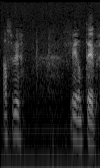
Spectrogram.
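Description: An actor playing an eager, earnest young intelligence officer with some stubbornness, in the style of a 1960s radio drama. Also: male voice, mid-range voice, a little slow, fairly bright tone, husky, low-quality recording. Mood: frustrated, reporting. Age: young adult.

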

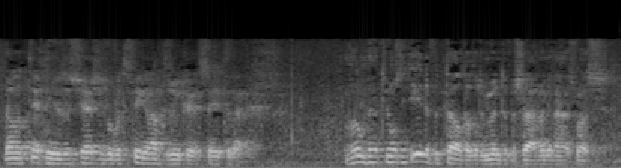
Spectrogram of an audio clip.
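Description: A man plays a shrewd old-hand detective in a TV crime drama, quick and dry as he probes with his questions. The sound is roomy with a steady noisy bed underneath. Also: medium pitch, close to an everyday voice. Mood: probing. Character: shrewd veteran male police detective. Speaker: police detective.

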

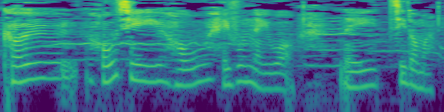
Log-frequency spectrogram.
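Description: A woman's voice: mid-range voice, slow pace, darkish tone, natural voice, poor audio. Radio drama lead, played by a woman: proud, lovesick young café woman, Hong Kong Cantonese, earnest and easily indignant, over music. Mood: pointed. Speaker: lead actress and narrator. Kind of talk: radio drama acting with narrated inner monologue. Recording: studio drama with music underneath.

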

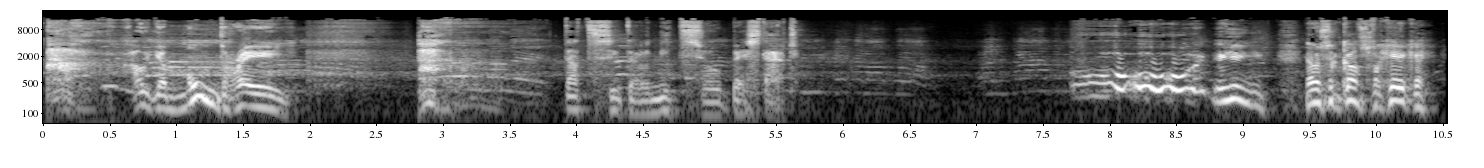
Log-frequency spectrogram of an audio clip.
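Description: A man's voice: a little high, huge pitch swings, slow, gravelly, pauses often, heavily acted. An actor playing a domineering man in a radio play, sarcastically needling and teasing his timid housemate, swinging between outbursts and muttering. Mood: excited, annoyed. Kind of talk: Dutch radio play acting.

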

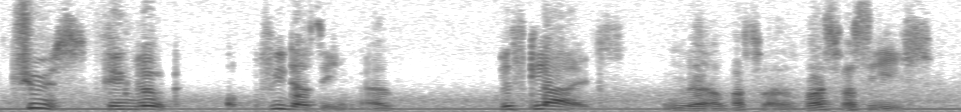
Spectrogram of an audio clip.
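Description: A woman's voice: medium pitch, very animated, unhurried. A woman playing a nervous, devoted companion of a daredevil in an improvised comic radio play, muttering dramatically and repeating words. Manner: dramatic, repetitive, agitated muttering. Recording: noisy home-made 1980s radio play recording.

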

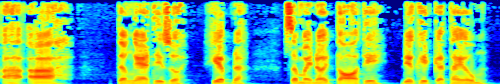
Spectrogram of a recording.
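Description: A man's voice: fairly low pitch, normal speed, pitched above the performer's own voice, lightly acted. A man voicing a deaf, cranky old village man near ninety who mishears and scolds crudely. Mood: grumpy.

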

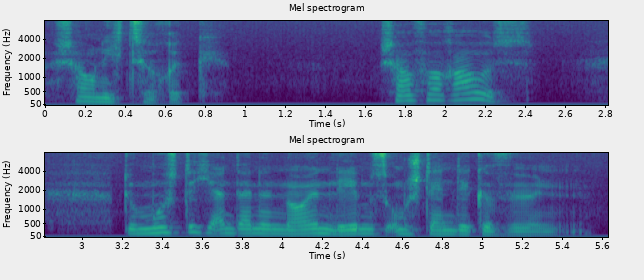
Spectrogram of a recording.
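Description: An actor in a German radio drama playing a young doctor, reasonable and controlled with faint reproach. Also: male voice, a little high, lively intonation, measured pace, warm tone. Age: young adult.

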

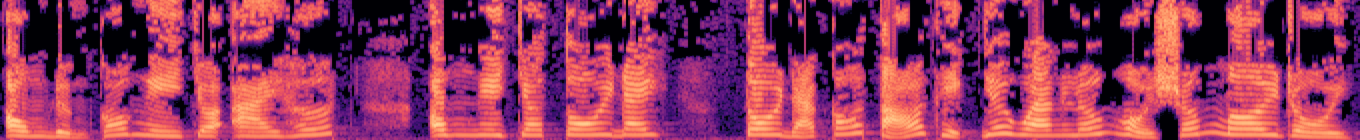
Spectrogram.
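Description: Woman doing a distraught mother, desperate, pleading, raised and loud, dry sound. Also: high-pitched, animated, moderate pace, no echo, voice pushed up. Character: distraught middle-aged mother protecting her daughter.

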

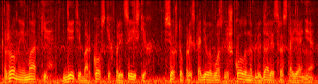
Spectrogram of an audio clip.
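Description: A man narrating a literary radio drama in measured, emphatic short phrases. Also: extremely low pitch, background noise. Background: music under the narration.

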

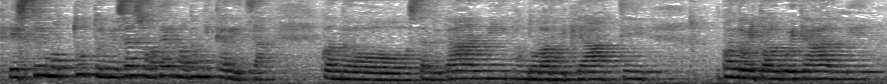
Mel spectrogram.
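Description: A woman's voice: medium pitch, dark tone, natural voice. A woman playing an over-agreeable, desperate job applicant in her thirties, gushing and repetitive in a theatrical satirical monologue. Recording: very echoey stage, distant mic, faint noise.

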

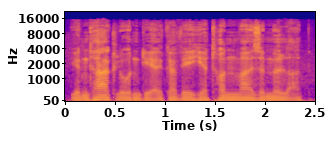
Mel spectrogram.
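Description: An actor playing a cold, vengeful widower who narrates his brutal deeds in a detached, measured crime radio drama. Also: very deep voice, little pitch movement, a little mellow, slight background noise. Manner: detached, measured, matter-of-fact. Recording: music under the voice.

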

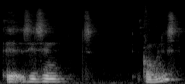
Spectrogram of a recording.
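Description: A man playing an absent-minded, nervous chemistry professor in a radio play, formally polite and often halting as he gropes for words. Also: medium pitch, expressive, warm tone, close to an everyday voice. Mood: nervous, courteous. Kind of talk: German radio play acting.

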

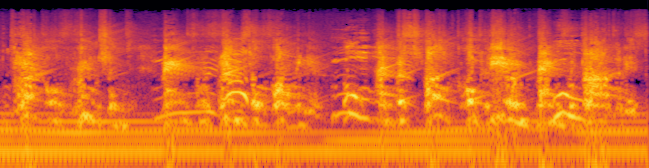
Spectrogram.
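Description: An actor playing a pompous, menacing alien ship captain in a radio drama, declaiming slowly and theatrically through an echoing effect. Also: male voice, extremely high pitch, exaggerated voice. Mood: grandiose. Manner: slow, theatrical, shouted declaiming. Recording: echoey, distant voice under loud music.

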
